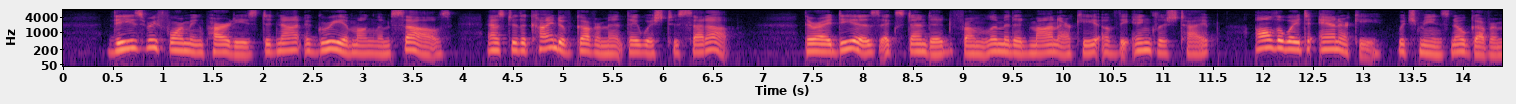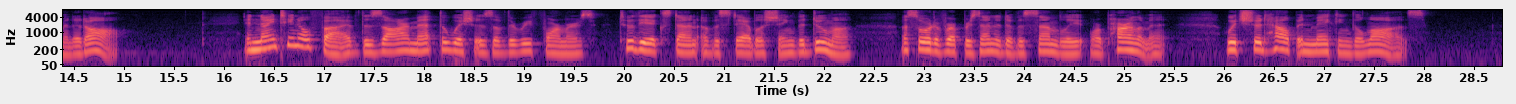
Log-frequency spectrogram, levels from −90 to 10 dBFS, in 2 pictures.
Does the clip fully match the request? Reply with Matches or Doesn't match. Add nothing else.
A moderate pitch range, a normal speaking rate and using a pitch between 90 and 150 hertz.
Doesn't match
